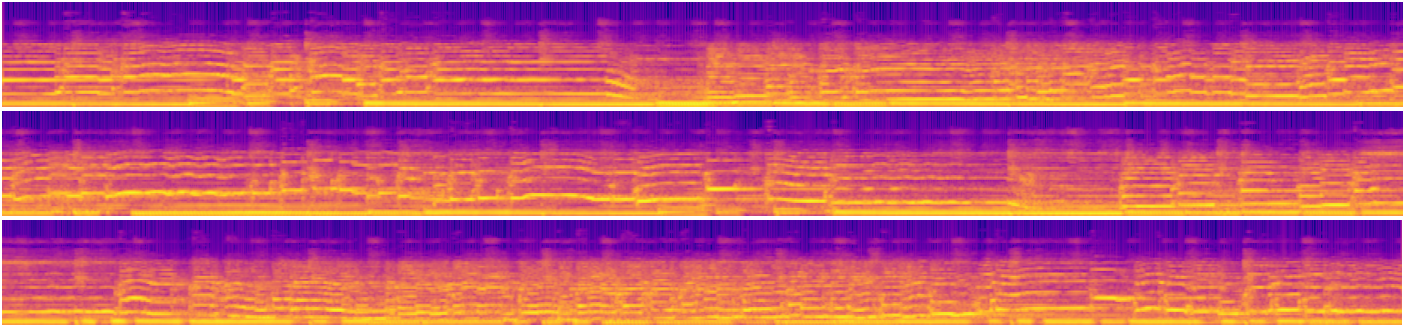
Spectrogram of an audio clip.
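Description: Electric guitar (Fender Stratocaster) playing an improvised lead solo, with many bent and sliding notes, over a backing track of steady bass and chords.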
